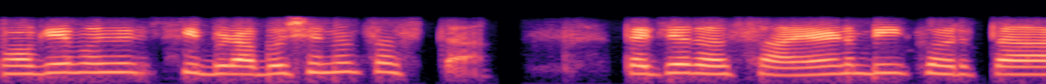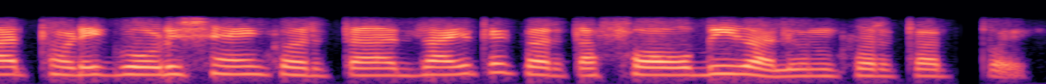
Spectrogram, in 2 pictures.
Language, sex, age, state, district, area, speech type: Goan Konkani, female, 30-45, Goa, Canacona, rural, conversation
